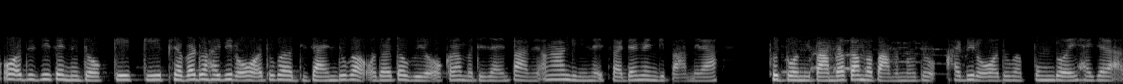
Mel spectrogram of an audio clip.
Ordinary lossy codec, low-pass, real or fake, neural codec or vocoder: none; 3.6 kHz; real; none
